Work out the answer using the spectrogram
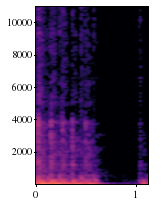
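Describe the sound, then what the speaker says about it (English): Computer keys struck rapidly during a game, a dense flurry of clacking taps up close that stops abruptly, followed by a short silence and one more isolated keystroke. "I need to hit the keyboard a lot"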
